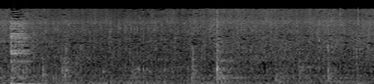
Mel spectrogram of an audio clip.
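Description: Orange peel, curry leaves and chillies sizzling in hot sesame oil in a steel kadai while a steel ladle stirs them, scraping the pan. A sharp clink of the ladle on the pan just after the start, then a few softer scrapes and knocks.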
